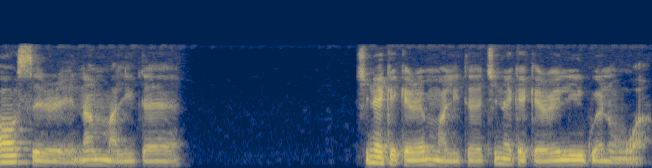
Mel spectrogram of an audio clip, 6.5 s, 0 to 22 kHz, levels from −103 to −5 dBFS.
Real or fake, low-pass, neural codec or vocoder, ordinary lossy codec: real; 7.2 kHz; none; none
